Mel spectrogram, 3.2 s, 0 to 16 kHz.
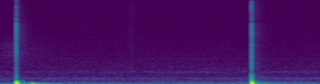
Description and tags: A manly thump of the chest.
Recorded with Zoom H4N & denoised with RX.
